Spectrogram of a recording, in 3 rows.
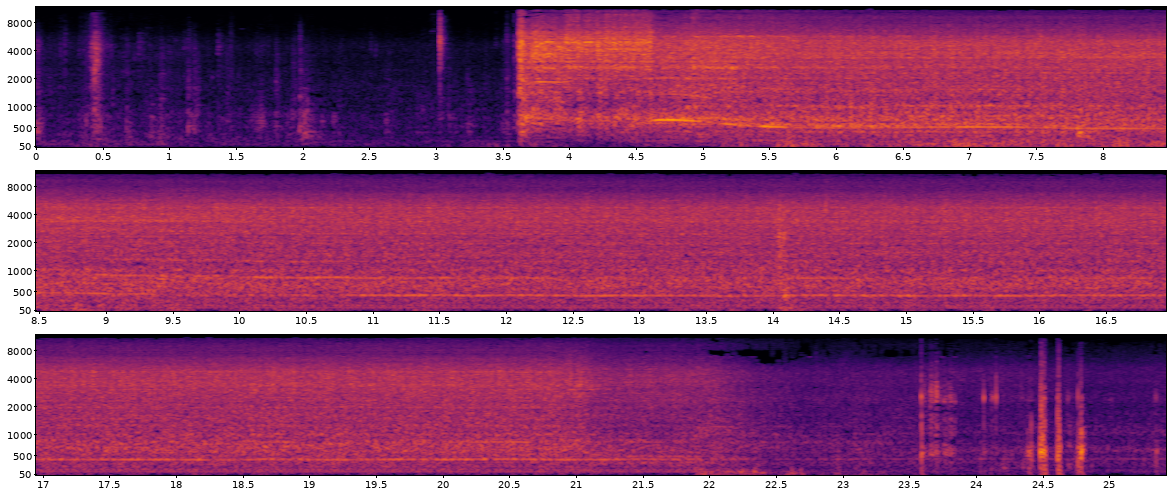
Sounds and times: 0.0s engine 25.4s
3.6s starter 25.4s
5.3s abnormal wind noise 10.5s
21.8s abnormal wind noise 23.4s

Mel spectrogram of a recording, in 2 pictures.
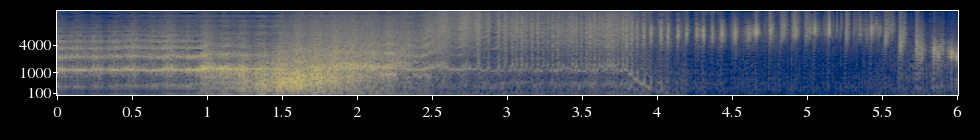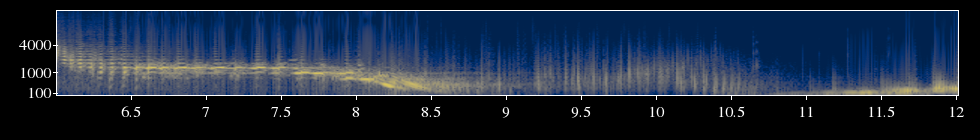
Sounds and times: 11.0s Frequency and filter sweeps 12.0s

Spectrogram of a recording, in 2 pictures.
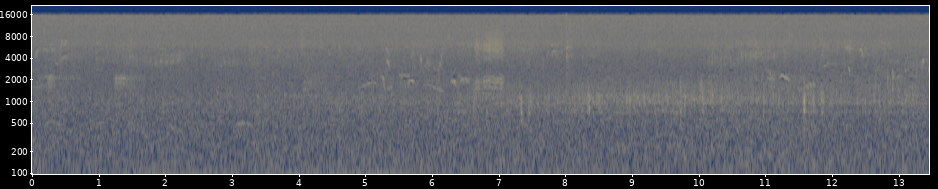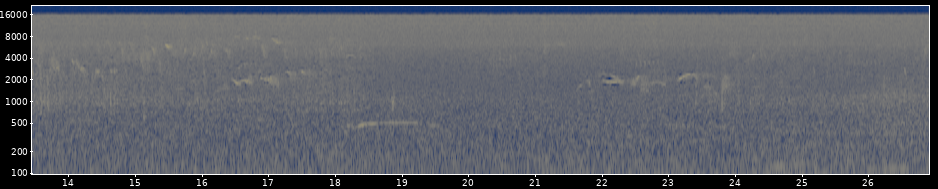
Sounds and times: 0.0s Birds are singing 8.2s
0.0s light wind is whistling in the trees 26.9s
10.1s Birds are singing 19.2s
20.5s Birds are singing 24.6s

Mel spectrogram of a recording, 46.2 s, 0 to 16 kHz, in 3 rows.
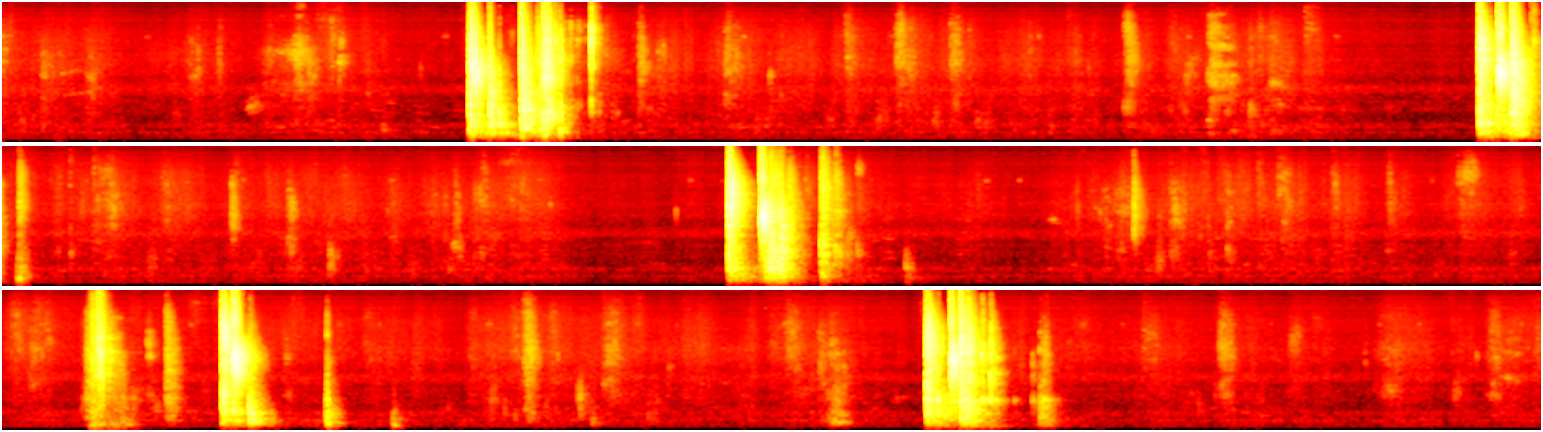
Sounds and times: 4.7s shooting the balls into the pockets 6.0s
14.8s shooting the balls into the pockets 15.7s
22.7s shooting the balls into the pockets 23.9s
33.0s shooting the balls into the pockets 34.2s

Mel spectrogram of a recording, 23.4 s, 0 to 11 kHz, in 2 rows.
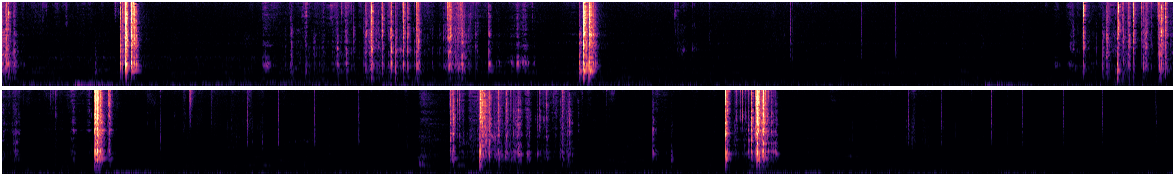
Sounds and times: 1.1s dropping heavy metal pieces in a plastic box 1.4s
2.6s dropping heavy metal pieces in a plastic box 5.2s
5.8s dropping heavy metal pieces in a plastic box 6.0s
10.7s dropping heavy metal pieces in a plastic box 11.8s
16.2s dropping heavy metal pieces in a plastic box 17.4s
19.0s dropping heavy metal pieces in a plastic box 19.5s

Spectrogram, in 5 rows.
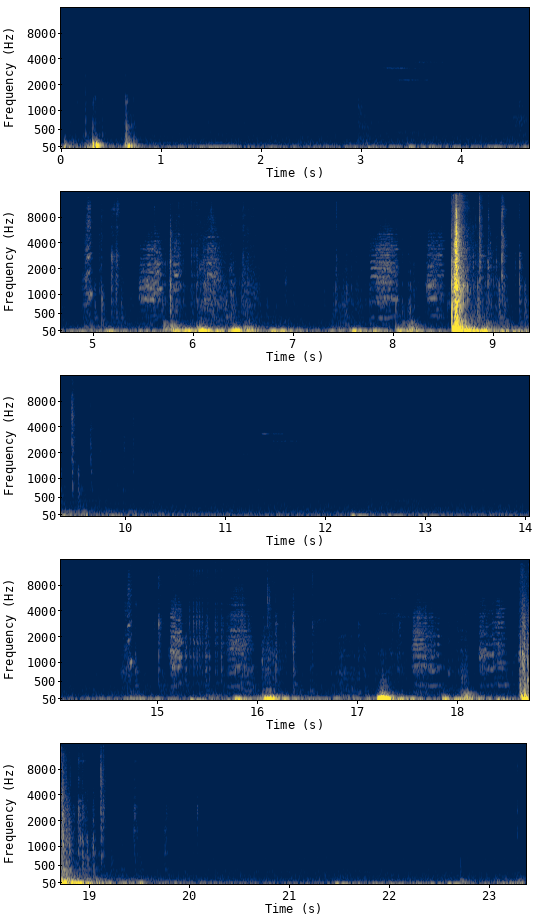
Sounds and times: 4.9s squeaky screen door shutting 6.5s
7.5s squeaky screen door shutting 9.5s
14.7s squeaky screen door shutting 19.2s

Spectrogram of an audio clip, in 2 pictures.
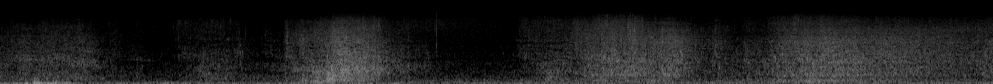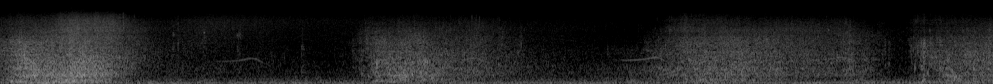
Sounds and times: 0.0s Waves 19.8s

